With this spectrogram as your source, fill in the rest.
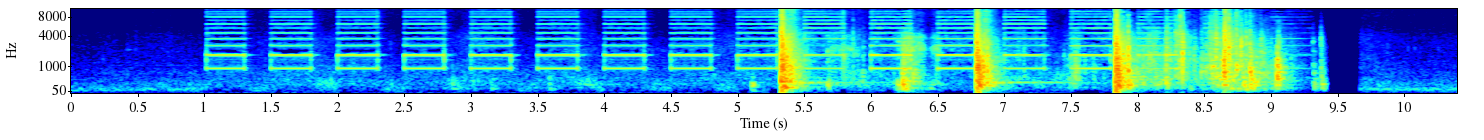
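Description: An alarm clock beeps in quick, even bursts.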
